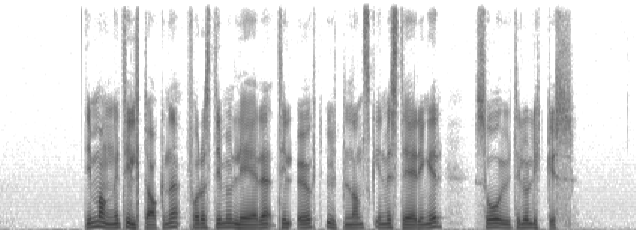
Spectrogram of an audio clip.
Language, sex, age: Norwegian, male, 24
